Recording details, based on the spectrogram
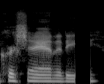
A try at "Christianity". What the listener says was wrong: There you go. You said it right that time.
